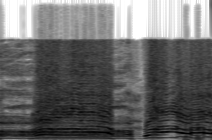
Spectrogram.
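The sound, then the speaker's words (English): A person loudly imitates a Dragon Ball Z style anime battle scream: a long, strained, sustained yell, breaking off briefly before a second powered-up scream rises again. “But just Dragon Ball Z, again, as you said, it's just a cool universe just to see people just scream off the top of their lungs.”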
